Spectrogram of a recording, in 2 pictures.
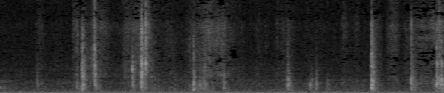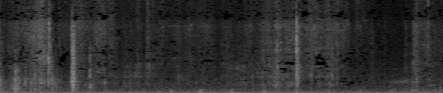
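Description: Thin paper leaflet rustling and crackling as it is handled and folded, with a string of sharp crackles in the first half that thin out to quieter handling in the second half. A faint steady low hum runs underneath.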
